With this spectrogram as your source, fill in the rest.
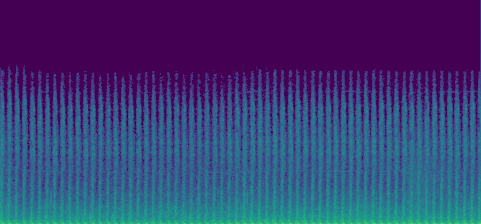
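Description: A helicopter in the video game GTA Online thrums with a fast, regular rotor chop, loud and unbroken throughout, with no talking.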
